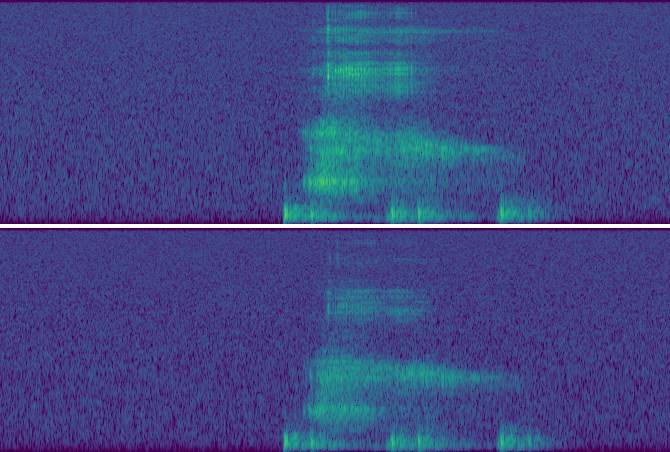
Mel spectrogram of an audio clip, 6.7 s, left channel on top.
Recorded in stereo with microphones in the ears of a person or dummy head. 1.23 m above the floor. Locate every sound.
2.8 s breathing: 70° left (ahead or behind), 4 m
